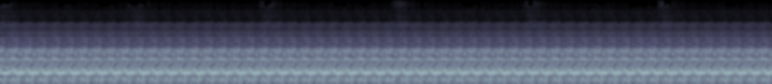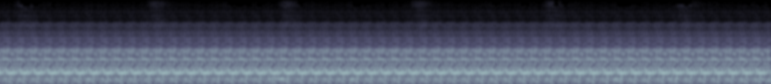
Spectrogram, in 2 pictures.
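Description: Loud, steady mechanical buzzing hum with a regular pulsing beat, about two a second: an MRI scanner running during a scan.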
